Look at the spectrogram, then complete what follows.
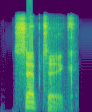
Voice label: "septic", British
